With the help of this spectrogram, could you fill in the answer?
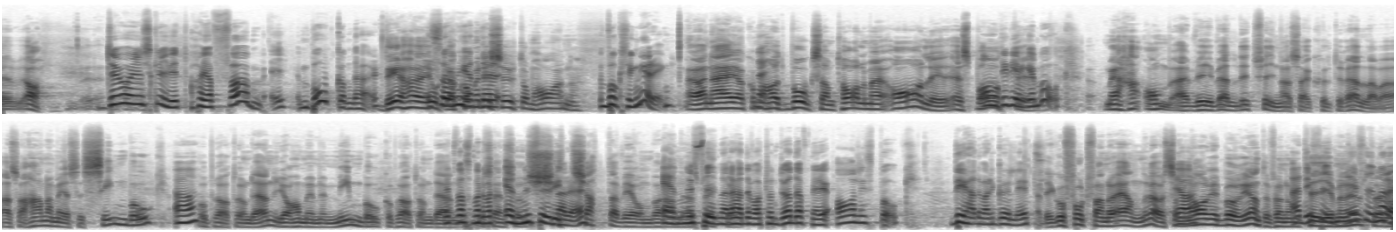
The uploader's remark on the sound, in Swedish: Live inför publik på Vänsterdagarna på mässan i Göteborg.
